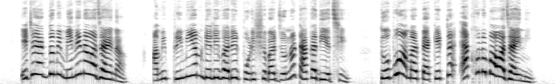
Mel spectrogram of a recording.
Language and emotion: Bengali, angry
